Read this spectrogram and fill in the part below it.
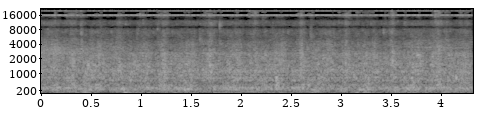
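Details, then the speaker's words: Miele WS5073 professional washing machine converted from sluice drain to domestic Miele drain pump, leaks patched with silicone: low steady rumble with soft repeating thuds as the drum tumbles one way, no grinding or banging; normal tumbling. "seems to have like a pretty it's only spinning one way but it seems to give a back and forth agitation no it's not it's it's tumbling all right"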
